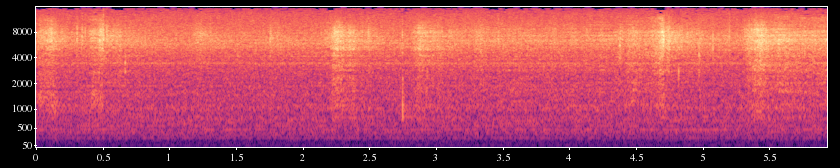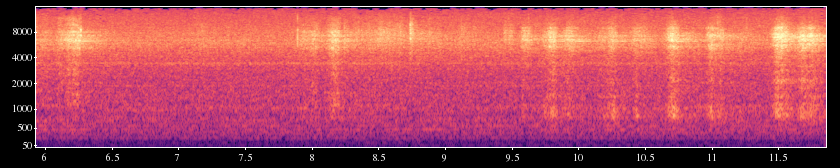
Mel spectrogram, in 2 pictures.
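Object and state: Nothing is struck.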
